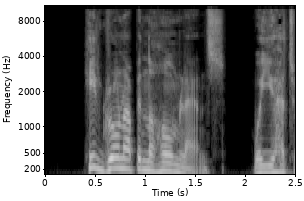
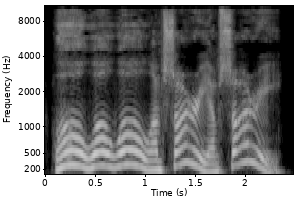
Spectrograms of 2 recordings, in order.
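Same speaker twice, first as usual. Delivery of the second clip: much higher, frantic backing-down pleas; panicked driver; 10 semitones higher than usual. Retold or imitated. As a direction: beg off the big angry man. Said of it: "You'd see the other guy panic".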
